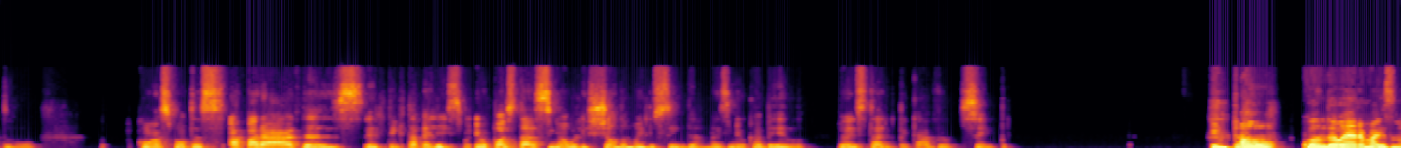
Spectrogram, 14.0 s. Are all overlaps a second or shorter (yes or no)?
yes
